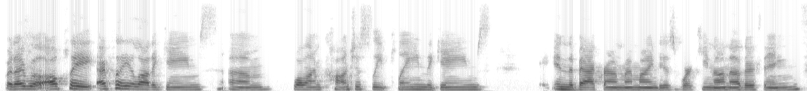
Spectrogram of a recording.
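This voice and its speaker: A woman's voice: lowish voice, flat delivery, normal speed. A middle-aged American woman chatting casually as a podcast co-host over a video call. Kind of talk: casual chat. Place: home room. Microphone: earphone headset on video call. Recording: dull, lo-fi video call audio.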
